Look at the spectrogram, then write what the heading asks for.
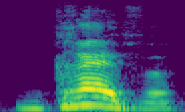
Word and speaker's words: grève: Aqui nós temos grève. Temos um accent grave aqui. Grève, grève, grève, grève.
